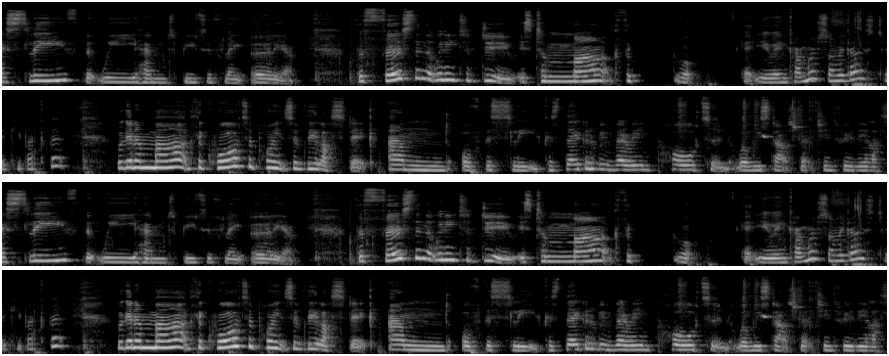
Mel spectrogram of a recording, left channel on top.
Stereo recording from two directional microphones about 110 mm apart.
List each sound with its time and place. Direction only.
0.2 s speech: 15° left (ahead or behind)
7.4 s speech: 20° left (ahead or behind)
